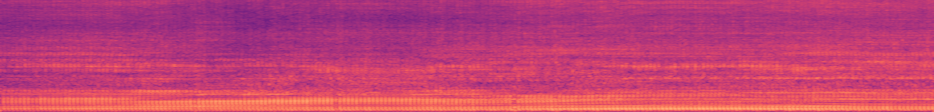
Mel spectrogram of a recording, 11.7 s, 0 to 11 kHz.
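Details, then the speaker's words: 1972 Honda CT70 single-cylinder, all-original auction bike being revived after a bogging issue, idling with all lights now working, running well with no smoke; quick, even putter, steady beat, no misfires or rattles; clean normal idle. "Running pretty good now."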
